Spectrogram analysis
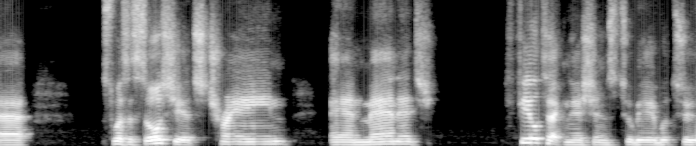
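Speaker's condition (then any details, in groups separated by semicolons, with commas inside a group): No condition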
